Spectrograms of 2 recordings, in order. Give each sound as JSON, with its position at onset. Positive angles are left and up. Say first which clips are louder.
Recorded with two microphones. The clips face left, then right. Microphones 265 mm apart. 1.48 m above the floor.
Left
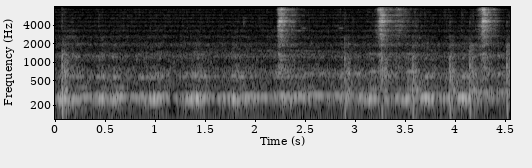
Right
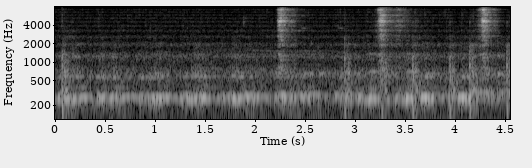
{"t": 2.2, "sound": "a rattle", "louder": "even", "side_deg": -45, "distance_m": 1.2}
